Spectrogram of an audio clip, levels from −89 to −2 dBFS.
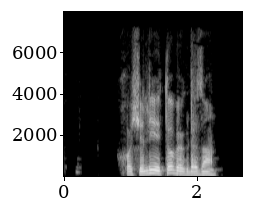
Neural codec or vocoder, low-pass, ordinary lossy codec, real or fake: none; 7.2 kHz; MP3, 64 kbps; real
